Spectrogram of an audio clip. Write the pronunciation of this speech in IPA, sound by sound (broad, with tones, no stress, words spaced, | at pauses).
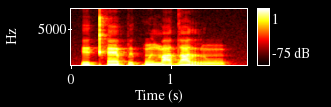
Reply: ɪ˦kʰɛ˦ pɪ˨kʷĩ˦ma˨da˦ rũ˨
